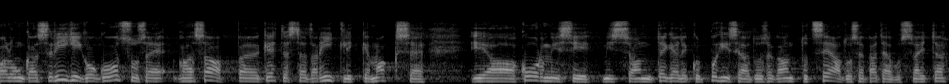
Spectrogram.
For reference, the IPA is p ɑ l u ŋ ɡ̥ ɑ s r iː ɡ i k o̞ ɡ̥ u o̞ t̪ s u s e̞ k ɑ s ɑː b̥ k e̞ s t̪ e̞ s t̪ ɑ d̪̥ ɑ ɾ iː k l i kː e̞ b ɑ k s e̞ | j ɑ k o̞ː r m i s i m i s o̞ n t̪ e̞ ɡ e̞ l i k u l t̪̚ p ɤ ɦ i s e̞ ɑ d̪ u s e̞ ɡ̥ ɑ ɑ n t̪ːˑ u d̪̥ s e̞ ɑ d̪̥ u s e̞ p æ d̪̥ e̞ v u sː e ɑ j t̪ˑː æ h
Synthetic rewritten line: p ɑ l u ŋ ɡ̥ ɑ s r iː ɡ i k o̞ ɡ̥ u o̞ t̪ s u s e̞ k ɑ s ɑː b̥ k e̞ h t̪ e̞ s t̪ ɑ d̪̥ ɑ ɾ iː k l i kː e̞ m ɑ k s e̞ | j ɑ k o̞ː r m i s i m i s o̞ n t̪ e̞ ɡ e̞ l i k u l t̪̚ p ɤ ɦ i s e̞ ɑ d̪ u s e̞ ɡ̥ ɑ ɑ n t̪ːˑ u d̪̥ s e̞ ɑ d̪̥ u s e̞ p æ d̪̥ e̞ v u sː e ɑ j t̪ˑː æ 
